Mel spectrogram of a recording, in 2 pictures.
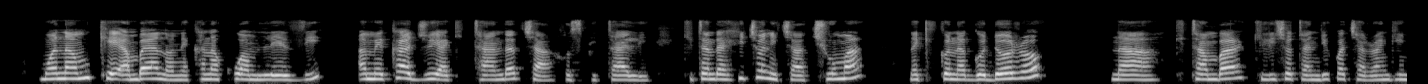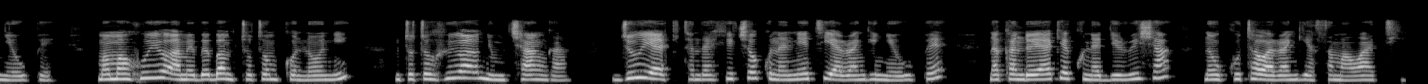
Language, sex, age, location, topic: Swahili, female, 18-24, Kisii, health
